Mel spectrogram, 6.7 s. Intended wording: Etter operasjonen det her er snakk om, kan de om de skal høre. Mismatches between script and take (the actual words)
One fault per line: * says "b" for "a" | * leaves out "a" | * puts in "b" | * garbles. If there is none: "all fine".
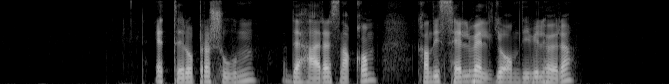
* puts in "selv velge"
* says "vil" for "skal"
